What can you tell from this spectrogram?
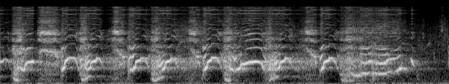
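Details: Zebra giving a rapid run of loud, yelping, squeaky barks, each note rising then falling, repeated about once a second and almost without pause.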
